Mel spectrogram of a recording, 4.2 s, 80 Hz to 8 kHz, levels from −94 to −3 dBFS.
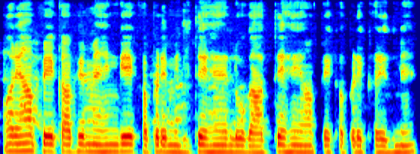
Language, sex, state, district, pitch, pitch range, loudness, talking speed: Hindi, male, Bihar, Jamui, 130 Hz, 125-140 Hz, -18 LUFS, 215 wpm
